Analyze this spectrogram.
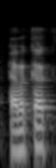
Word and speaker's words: Habakkuk: Habakkuk.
